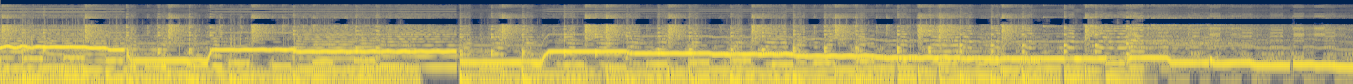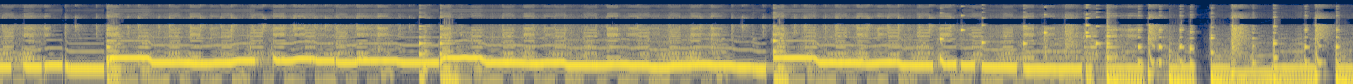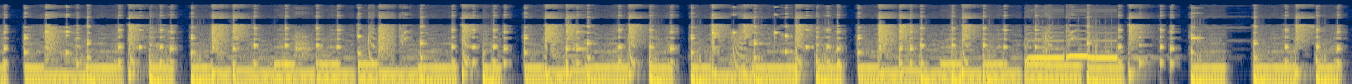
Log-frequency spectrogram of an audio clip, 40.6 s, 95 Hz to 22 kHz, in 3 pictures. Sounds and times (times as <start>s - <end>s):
Theme music: 0.0s - 25.4s, 35.8s - 40.0s.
